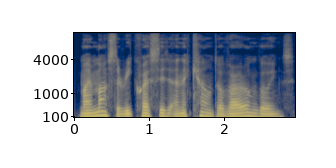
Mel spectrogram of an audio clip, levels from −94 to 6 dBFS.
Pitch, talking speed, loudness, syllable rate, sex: 115 Hz, 165 wpm, -19 LUFS, 4.7 syllables/s, male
